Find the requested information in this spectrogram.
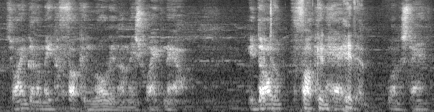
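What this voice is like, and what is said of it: Put-on Boston accent. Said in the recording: “What accent is ... supposed to be doing here? ... Boston? ... Boston, Massachusetts.”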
